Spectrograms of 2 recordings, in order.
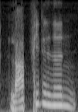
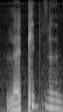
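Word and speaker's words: Rapid: 라피드는 영국 발음이고요. 래피드는 미국 발음이더라고요. 라피드, 래피드. 영국 발음이 A 발음을 그대로 발음하기 때문에 그런 느낌이 있는데 옛날에 제가 앙코르를 인코어라고 읽었던 적도 있고 저의 영어 실력도 볼만합니다.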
